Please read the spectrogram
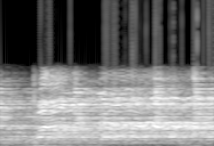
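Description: Gospel vocal group of men and women singing together in harmony through microphones and loudspeakers.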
